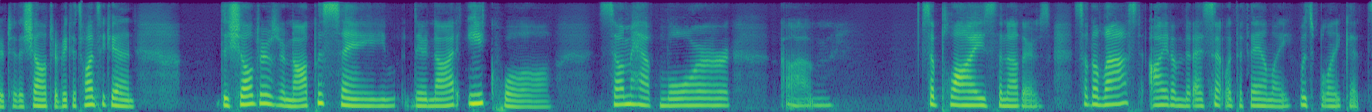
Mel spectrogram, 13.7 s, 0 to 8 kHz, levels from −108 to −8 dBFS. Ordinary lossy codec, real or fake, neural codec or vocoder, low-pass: AAC, 48 kbps; fake; codec, 16 kHz, 1 kbps, FunCodec, trained on LibriTTS, 50 frames a second; 7.2 kHz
